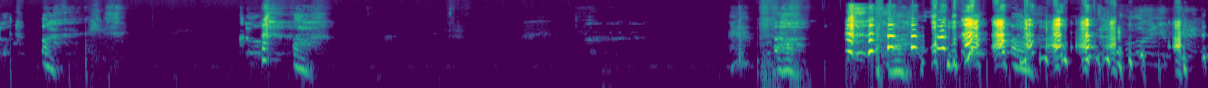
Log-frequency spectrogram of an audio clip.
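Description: Three short, sharp hiccups spaced a few seconds apart in near silence, followed by a loud stretch of rapid, breathy laughter.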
